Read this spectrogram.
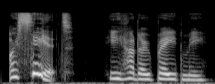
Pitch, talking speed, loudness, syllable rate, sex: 250 Hz, 195 wpm, -15 LUFS, 4.7 syllables/s, female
